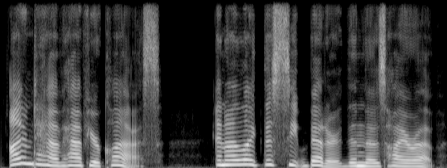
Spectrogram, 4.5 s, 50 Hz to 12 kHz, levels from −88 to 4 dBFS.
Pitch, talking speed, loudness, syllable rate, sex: 270 Hz, 230 wpm, -14 LUFS, 5.5 syllables/s, female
